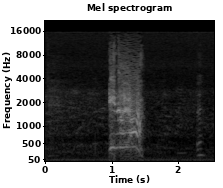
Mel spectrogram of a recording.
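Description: A man shouts loudly and briefly.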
